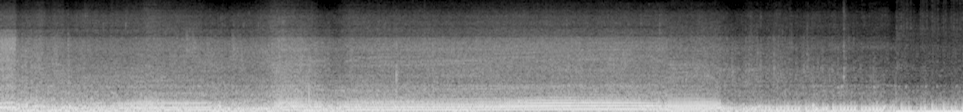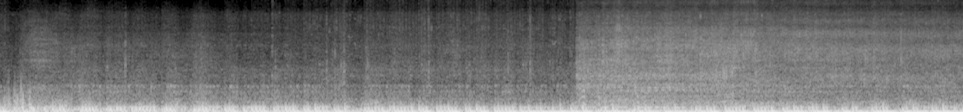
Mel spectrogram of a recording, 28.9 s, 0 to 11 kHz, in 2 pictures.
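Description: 1964 MG Midget's four-cylinder BMC A-series engine under way, its note rising as the car accelerates. After about ten seconds the engine note falls to a lower, rougher running sound with road and wind rush, and the wind grows louder near the end.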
